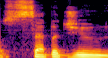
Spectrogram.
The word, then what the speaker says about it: Sebajune: It's said how it's spelled. So, Sebajune, Sebajune.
